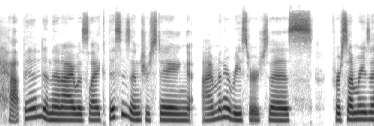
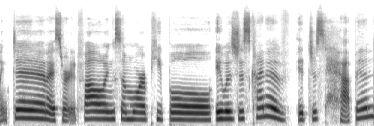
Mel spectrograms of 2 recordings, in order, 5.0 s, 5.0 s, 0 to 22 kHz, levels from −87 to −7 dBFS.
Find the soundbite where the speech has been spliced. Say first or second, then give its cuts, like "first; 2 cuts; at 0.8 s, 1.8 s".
second; 1 cut; at 2.8 s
